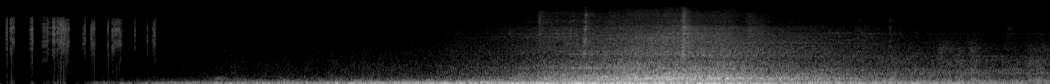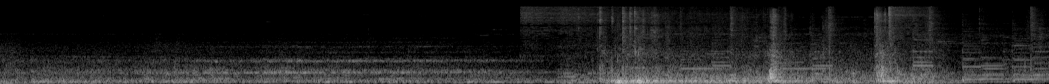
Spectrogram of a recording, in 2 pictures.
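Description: A subway train's low rumble builds to a loud peak and slowly fades, with a steady whine later on, then a sudden hiss and a few sharp knocks near the end. It opens with a quick run of clicks as a grid of lamps switches on.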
